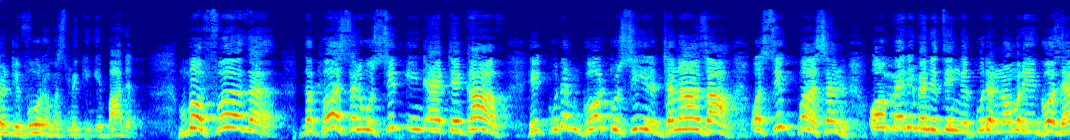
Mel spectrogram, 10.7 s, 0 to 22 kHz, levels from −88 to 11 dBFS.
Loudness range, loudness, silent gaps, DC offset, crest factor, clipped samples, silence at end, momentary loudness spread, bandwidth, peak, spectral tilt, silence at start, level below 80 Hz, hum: 2 LU; -18 LUFS; none; under 0.1%; 16 dB; under 0.1%; 0 s; 11 LU; 14.5 kHz; -2 dBFS; -6.5 dB/octave; 0 s; -66 dBFS; none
